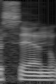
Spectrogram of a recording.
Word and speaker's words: sine: a lot of uh pure sin wave and sin is spelled s-i-n-e uh lithium-ion inverters that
